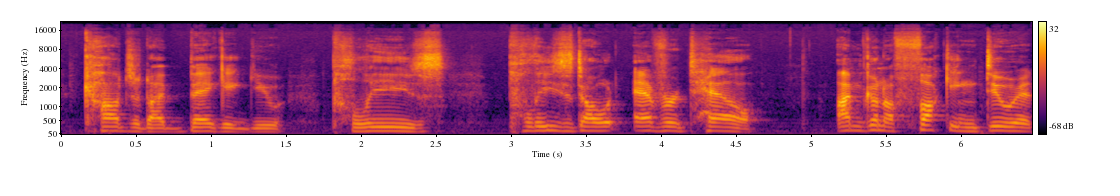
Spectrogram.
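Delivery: tearful, sobbing, begging tone. Retelling a phone call, imitating someone sobbing. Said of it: "sobbing into it".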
